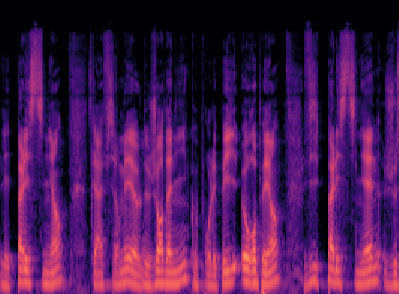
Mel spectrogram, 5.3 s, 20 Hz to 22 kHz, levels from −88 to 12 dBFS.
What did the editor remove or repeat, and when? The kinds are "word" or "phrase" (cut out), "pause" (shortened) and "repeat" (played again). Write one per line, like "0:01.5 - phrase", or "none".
0:01.2 - phrase
0:01.9 - word
0:02.5 - phrase
0:04.1 - word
